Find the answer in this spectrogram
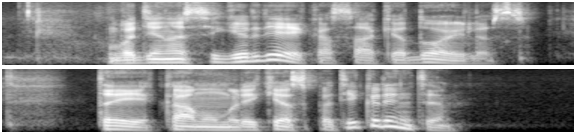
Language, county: Lithuanian, Vilnius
